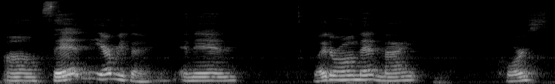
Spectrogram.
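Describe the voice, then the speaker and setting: A middle-aged woman tells her own story in a blunt, slangy way, acting out what others said. Her voice sits a little low, with a soft, mellow tone. The room around her has a noticeable echo. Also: slow. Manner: frank, slangy and animated, acting out quotes. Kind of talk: confessional storytelling. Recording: roomy echo.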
